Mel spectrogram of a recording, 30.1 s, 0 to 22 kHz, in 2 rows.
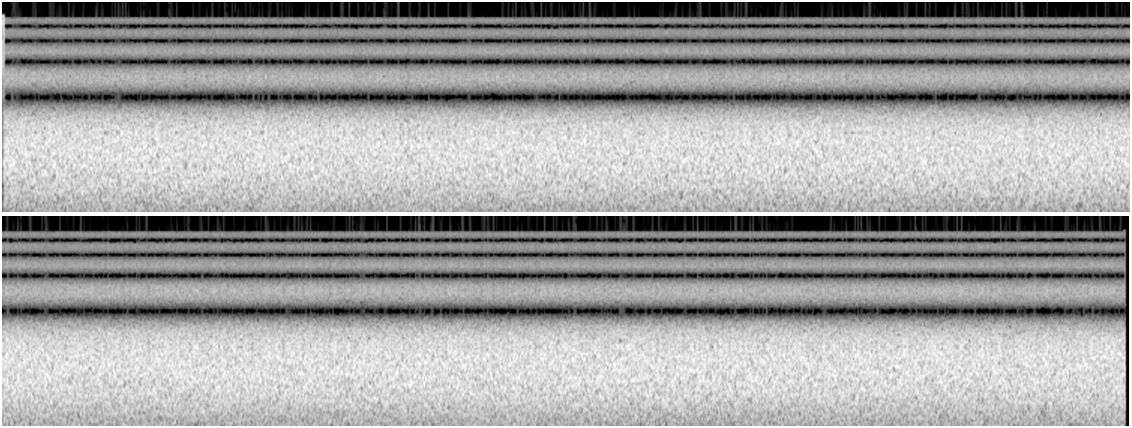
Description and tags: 15 LFNoise1 3200Hz
This kind of noise generates linearly interpolated random values at a certain frequency. In this example the frequency is 3200Hz.The algorithm for this noise was created two years ago by myself in C++, as an imitation of noise generators in SuperCollider 2.
frequency, interpolation, linear, low, noise, ramp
